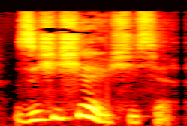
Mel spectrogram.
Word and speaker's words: защищающийся: Keep the tongue high and forward and say E with the jaw slightly forward, tip of the tongue behind the bottom teeth, lips rounded and protruded.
